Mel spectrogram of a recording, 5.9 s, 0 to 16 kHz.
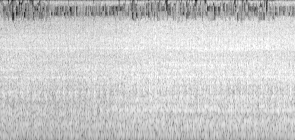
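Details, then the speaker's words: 2008 Scion xB 2.4L with hissy idle misfire and shaking that clear when revved; new plugs, coils and fuel pump, AC compressor bypassed without fix, car now stalls at idle; misfire from leaking fuel injector seals, confirmed fix. "when I gas it up the shaking goes away and the misfire goes away but at idle it misfires sounds like a vacuum leak but I have no idea"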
